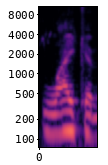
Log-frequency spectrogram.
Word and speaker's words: lichen: of them are Greek the Lichen that I saw reminded me of that because liken is l-i-c-h-e-n and I didn't see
